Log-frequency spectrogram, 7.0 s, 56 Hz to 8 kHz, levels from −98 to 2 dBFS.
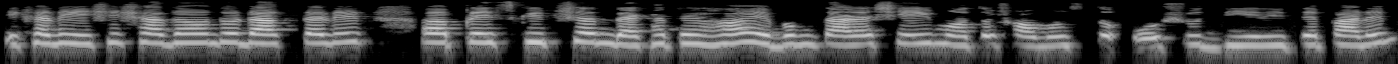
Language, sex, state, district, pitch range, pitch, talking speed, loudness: Bengali, female, West Bengal, Dakshin Dinajpur, 255-300 Hz, 275 Hz, 145 wpm, -25 LUFS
